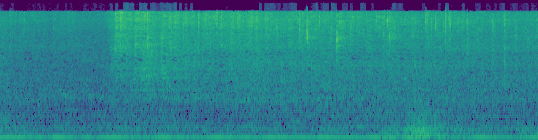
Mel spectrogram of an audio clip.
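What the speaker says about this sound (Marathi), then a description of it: "तेल तापत आलं तसं आपण हे केळीची कापा ठेव्या आणि गॅस आता बारीक करूया" Raw banana slices go into hot oil on a tawa and break into a steady, hissing sizzle after a second, with a low electrical hum underneath.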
